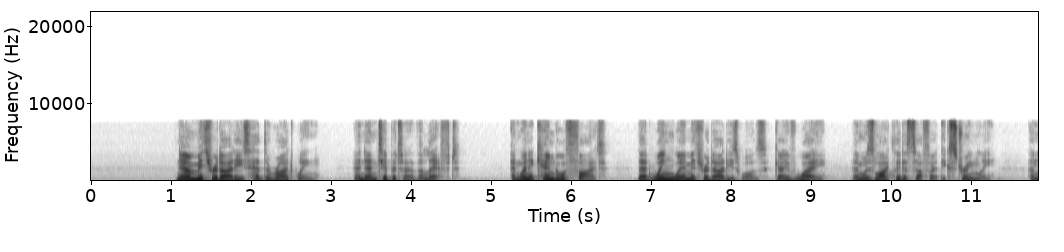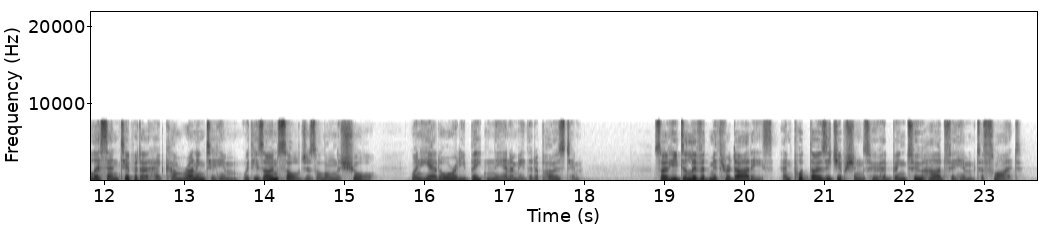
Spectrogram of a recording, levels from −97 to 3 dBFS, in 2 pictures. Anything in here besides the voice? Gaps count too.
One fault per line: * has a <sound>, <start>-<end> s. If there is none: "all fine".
all fine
